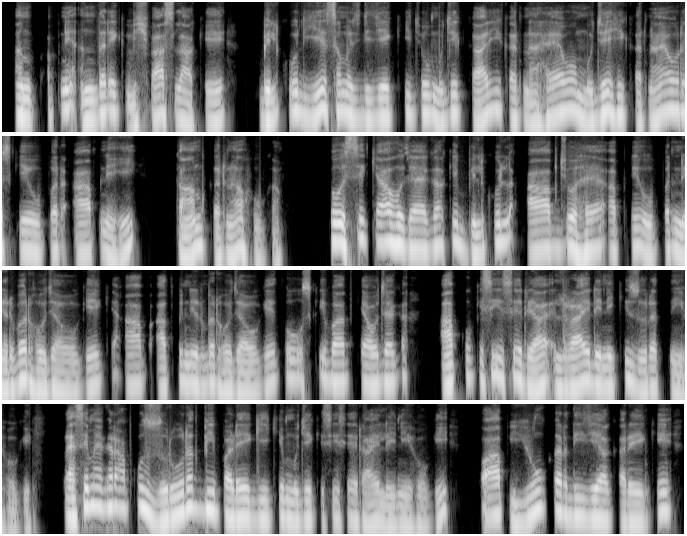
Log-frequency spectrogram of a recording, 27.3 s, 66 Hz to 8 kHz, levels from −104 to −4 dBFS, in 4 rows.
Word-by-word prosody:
अन 115 -2 +6 0.2
अपने 150 +7 0
अंदर 105 +7 +2
एक 135 -1 -1
विश्वास 115 +8 -1
लाके 100 -1 -1 0.4
बिल्कुल 125 +6 +1
ये 125 +6 +3
समझ 135 -5 +1
लीजिए 110 +1 +2
कि 120 +3 -7
जो 130 +1 -1
मुझे 115 +3 0
कार्य 130 +3 -1
करना 105 -4 -1
है 120 +4 +2
वो 145 +1 +2
मुझे 115 +2 +2
ही 125 - +3
करना 105 -3 -5
है। 135 - +1
और 145 -2 +2
इसके 120 -1 -2
ऊपर 115 +1 -1 0.2
आपने 110 -1 -2
ही 110 +10 0 0.5
काम 100 +7 +3
करना 100 -4 -2 0.2
होगा। 85 -1 -9 0.5
तो 160 -1 +7
इससे 180 +6 +3
क्या 160 -1 -2
हो 150 -2 +7
जाएगा 125 +1 +1
कि 160 - 0
बिल्कुल 125 +7 0 0.2
आप 125 +2 +1
जो 130 - +5
है 115 +5 +2
अपने 115 +3 -5
ऊपर 115 +1 -2
निर्भर 110 +4 +2
हो 95 - +2
जाओगे 95 +2 -2
कि 125 0 -17
आप 120 +2 -3
आत्मनिर्भर 120 +1 -1
हो 95 -1 0
जाओगे 95 +5 -1
तो 145 +1 -5
उसके 145 +3 -5
बाद 130 0 +2
क्या 120 - -1
हो 115 0 +2
जाएगा 130 +4 -2 0.4
आपको 135 +5 0
किसी 150 +2 -1
से 145 +1 0
रेयाय 110 0 +2 0.2
राय 110 +5 +3
लेने 110 -3 +1
की 135 +6 -6
ज़रूरत 105 -2 -1
नहीं 85 -3 -2
होगी। 75 +1 -8 0.4
ऐसे 120 +9 +5
में 185 +1 +3
अगर 180 +1 +2
आपको 175 +1 0
ज़रूरत 130 +8 +4
भी 160 - +6
पड़ेगी 115 -1 +3
कि 125 +2 -6
मुझे 110 0 0
किसी 115 0 -9
से 110 +1 -5
राय 100 -1 -1
लेनी 90 -1 -1
होगी, 90 - -4
तो - - -8
आप 135 +2 +3
यूँ 115 +11 +2
कर 150 -3 +3
दीजिए 125 -2 +2
या 110 - +3
करें 105 -2 -1
के 150 +8 -2
115 Hz, 190 wpm, -23 LUFS, 105-130 Hz, 0.5 s, तो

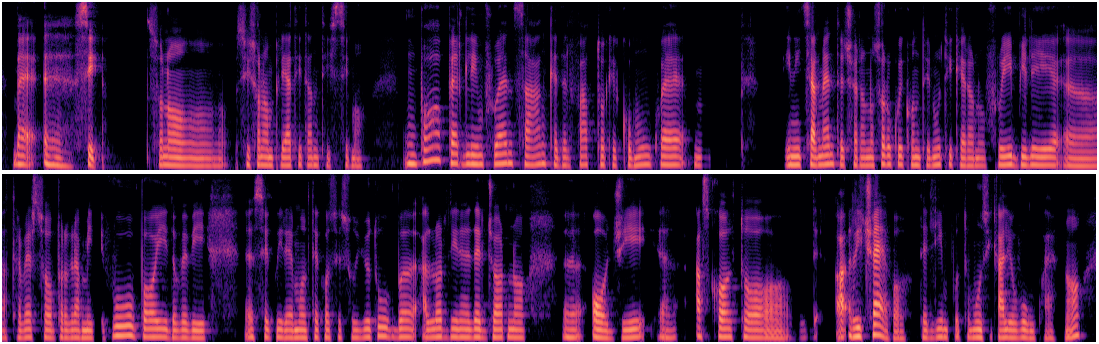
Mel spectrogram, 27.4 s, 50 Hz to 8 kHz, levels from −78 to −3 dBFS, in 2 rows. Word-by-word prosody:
Beh, 155 -1 +2
uhm, 145 -6 +2 0.2
sì, - - +3 0.5
sono 135 -2 0
si 150 - -5
sono 145 0 0
ampliati 140 +1 0
tantissimo. 135 -2 -6 0.4
Un 165 -1 +1
po' 230 +5 -1
per 170 -3 +1
l'influenza 165 +1 +1
anche 155 0 -1
del 140 0 -4
fatto 145 +2 -4
che 140 -1 -6
comunque 145 +1 0
mhmm, 140 -2 -5 1.0
inizialmente 145 +1 +3
c'erano 135 0 -1
solo 155 +2 0
quei 150 - 0
contenuti 140 +1 -2
che 140 - -3
erano 130 0 -2
fruibili, 145 +1 +1
uhm, 130 -2 -1
attraverso 135 +1 -2
programmi 130 -1 0
TV, 165 +5 +1
poi 145 -2 +2
dovevi, 130 -1 0 0.5
uhm, 70 - -2
seguire 135 - -1
molte 135 +2 0
cose 135 0 -4
su 135 +1 -6
YouTube. 140 +1 0
All'ordine 140 0 +1
del 140 -1 +3
giorno 140 0 +1 0.4
uhm, 140 0 -1
oggi, 135 0 +2
uhm, 135 -2 -5 0.2
ascolto, 140 - +1
d 130 +1 -15 0.3
a - - +7
ricevo 150 -5 +4
degli 130 -1 -4
input 135 -2 -3
musicali 135 0 +2
ovunque, 125 -3 -3
no, 165 +1 0
140 Hz, 115 wpm, -24 LUFS, 130-145 Hz, 1.0 s, a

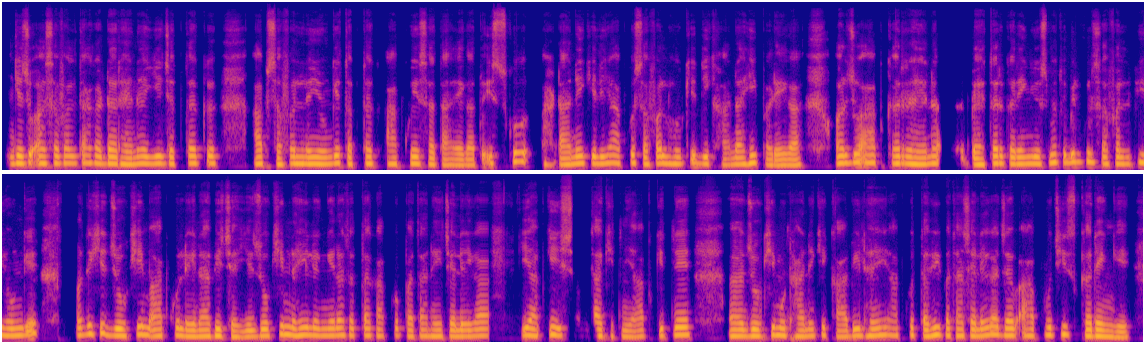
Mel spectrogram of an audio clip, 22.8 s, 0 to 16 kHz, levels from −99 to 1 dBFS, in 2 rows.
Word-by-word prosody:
ये 160 - +7
जो - - +1
असफ़लता 155 +1 0
का 160 -1 +1
डर 145 -1 +2
है 135 -1 +3
ना, 150 +2 +1
ये 150 +1 +3
जब 150 -1 -1
तक 155 0 +1 0.4
आप 150 - +1
सफ़ल 145 +3 0
नहीं 145 -1 +4
होंगे 145 +3 +3
तब 145 - 0
तक 150 - +2
आपको 140 +1 -1
ये - - +5
सताएगा, 120 -3 -2
तो 120 - -6
इसको 185 +5 -2 0.2
हटाने 130 +4 +1
के 155 -1 0
लिए 150 +1 +2
आपको 170 - -2
सफ़ल 155 -1 0
हो 145 0 +1
के - - -1
दिखाना 140 -3 -2
ही 165 - +4
पड़ेगा 120 0 +1 0.4
और 160 0 +5
जो 175 +2 +2
आप 170 - -2
कर 155 0 +2
रहे 145 -2 +4
हैं 135 - +3
ना 155 +2 +1
अ, - - -11
बेहतर 135 +4 +3
करेंगे 145 0 +2
उसमें 170 +4 0
तो 170 - -1
बिल्कुल 185 +1 0
सफ़ल 145 -3 -2
भी 175 - +1
होंगे। 155 +6 +2 0.4
और 155 - 0
देखिए, 185 +3 0
जोख़िम 150 +2 +2
आपको 145 +2 -2
लेना 135 -1 +2
भी 145 +1 +4
चाहिए, 125 0 0
जोख़िम 145 +6 0
नहीं 160 0 +3
लेंगे 150 -1 +1
ना 160 - +2
तब 155 -1 -4
तक 150 -1 -1
आपको 145 +2 -7
पता 140 -2 -4
नहीं 135 0 0
चलेगा, 135 +2 +1 0.3
कि 160 - +3
आपकी 155 +2 +1
क्षमता 150 -1 -5
कितनी 130 -1 -5
है, 125 - -3
आप 135 - -5
कितने 165 +3 +2 0.5
अ, 140 0 +4
जोख़िम 145 +3 +1
उठाने 140 -2 0
के 155 - -4
क़ाबिल 135 +3 -1
हैं? 150 0 +3
ये 165 - 0
आपको 160 +1 -5
तभी 155 +2 +2
पता 150 -1 -1
चलेगा 150 +4 +2
जब 155 0 +4
आप 145 -1 -2
वो 160 - +3
चीज़ 175 -1 -1
करेंगे। 130 -5 +3
150 Hz, 230 wpm, -22 LUFS, 140-155 Hz, 0.5 s, ये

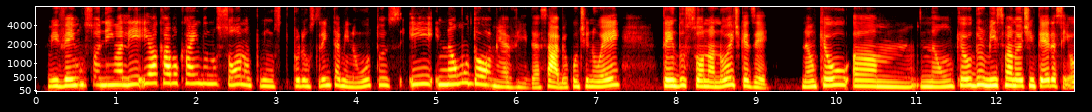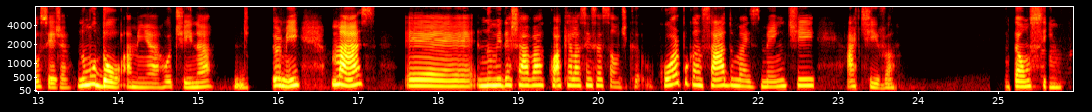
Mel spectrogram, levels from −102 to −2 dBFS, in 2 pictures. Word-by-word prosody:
me 200 +1 -1
vem 215 +3 +3
um 245 +1 -1
soninho 240 0 -1
ali 245 +4 -1
e - - -6
eu 305 - +3
acabo 305 -1 +3
caindo 295 -1 -4
no 280 0 -5
sono 245 0 -4
por 200 - -12
uns 190 -3 -6
por 200 -1 -4
uns 190 -2 -5
30 225 +3 -3
minutos 205 +5 -5
e 275 +2 -2
e - - -8
não 260 +1 +3
mudou 290 -5 +1
a 235 - -8
minha 175 -4 -3
vida, 150 -2 -10
sabe. 155 -1 +3
Eu - - -10
continuei 190 +5 -1 0.5
tendo 205 +1 +5
sono 190 -2 0
à 175 - 0
noite, 215 +7 0
quer 200 -1 +1
dizer, 150 -6 -4 0.4
não 180 +1 0
que 225 - -3
eu, 240 +2 +2
ah, 195 -2 +1 0.5
não 180 +1 0
que 210 +4 -2
eu 220 0 +4
dormisse 220 0 +6
1 220 - +6
noite 205 0 +3
inteira, 200 +1 +4
assim, 190 - -6
ou 180 - -6
seja, 145 -4 -8
não 215 +3 +5
mudou 200 - +6
a - - -6
minha 155 -1 -7
rotina 170 +1 -7 0.3
de - - -9 0.3
dormir, 215 +1 +3 0.4
mas, 255 0 +6 0.4
eh, 195 -2 -1
não 215 +1 +4
me 225 - +5
deixava 225 0 +1
com - - -2
aquela 220 0 -1
sensação 215 -6 -6
de 160 +1 -19 0.4
corpo 265 +7 -1
cansado, 225 -2 0
mas 185 -5 -7
mente 205 +5 -5 0.4
ativa. 150 -6 -9 1.4
Então, 180 +1 -1
sim. 170 -5 -9
205 Hz, 160 wpm, -24 LUFS, 180-230 Hz, 1.4 s, dormisse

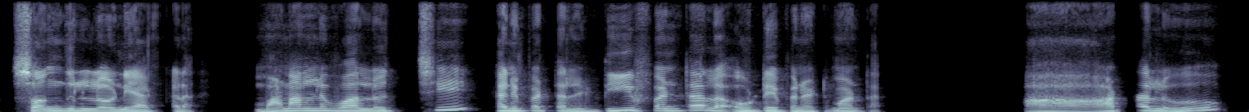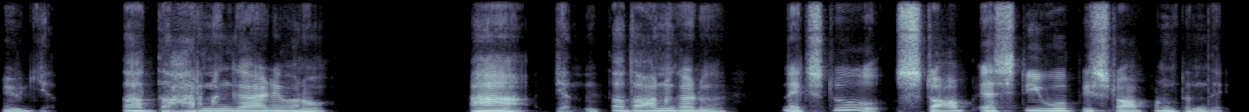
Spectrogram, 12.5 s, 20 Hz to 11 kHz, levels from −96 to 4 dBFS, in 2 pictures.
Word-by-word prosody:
సందుల్లోని 170 -2 +2
అక్కడ. 135 -1 -9 0.4
మనల్ని 200 +6 +1
వాళ్ళు 175 -1 +2
వచ్చి 175 - -6 0.2
కనిపెట్టాలి. 175 -5 0
డీఫ్ 205 +2 0
అంటే 195 +1 -5
ఆళ్ళు 235 - +1
ఔట్ 150 +1 -1
అయిపోయినట్టు 125 -7 -2
అనమాట. 110 -3 -3 0.8
ఆ - - +2 0.3
ఆటలు 170 0 -1 0.4
మేం 155 +1 -5
ఎంత 195 - -14 0.2
దారుణంగా 180 +9 0
ఆడేవారం. 170 -8 0 0.8
ఆ! - - +9 0.4
ఎంత 165 +1 -18
దారుణంగా 185 +2 +2
ఆడే 155 - -3 0.4
నెక్స్ట్ 160 +9 +1 0.4
స్టాప్ 190 0 +3
ఎస్-టి-ఓ-పీ 185 0 +1
స్టాప్ 155 -3 0
ఉంటుంది. 125 -10 -7
170 Hz, 130 wpm, -23 LUFS, 150-185 Hz, 0.8 s, ఆ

